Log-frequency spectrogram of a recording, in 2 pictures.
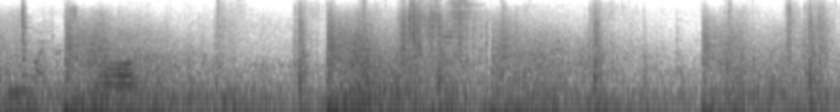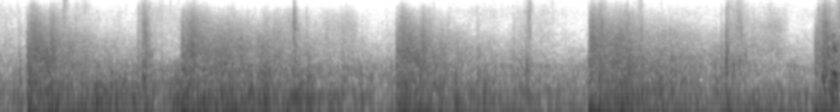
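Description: Repeated gunfire in an open-world video game, with sharp bursts and booms scattered irregularly across the clip at a moderate, slightly distant level over a continuous low rumble of game ambience.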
